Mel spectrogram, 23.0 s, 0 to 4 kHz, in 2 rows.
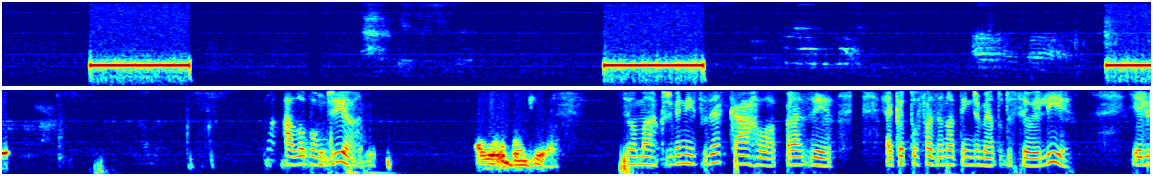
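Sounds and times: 
telephone ringback tone while a call connects: 0.9 - 1.9, 6.0 - 7.1, 11.1 - 11.6
speech: 14.4 - 15.3, 16.4 - 22.9.

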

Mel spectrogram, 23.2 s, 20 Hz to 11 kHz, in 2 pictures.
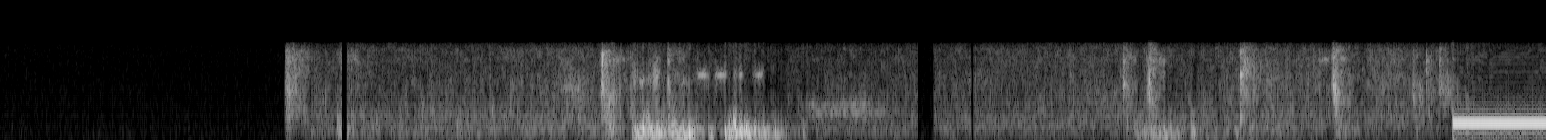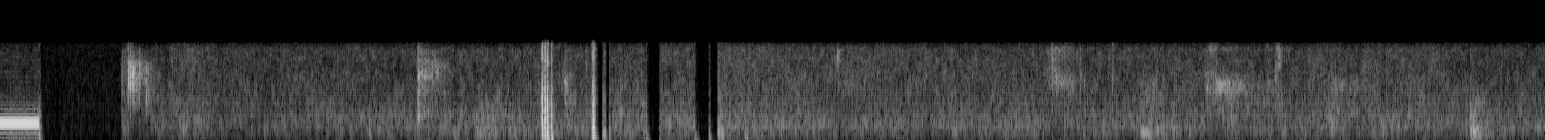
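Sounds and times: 
low noise: 2.2 - 23.1
telephone call ringing tone: 10.9 - 11.9.

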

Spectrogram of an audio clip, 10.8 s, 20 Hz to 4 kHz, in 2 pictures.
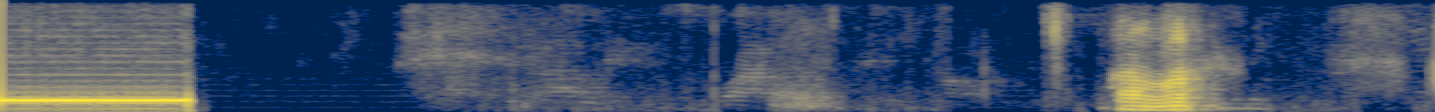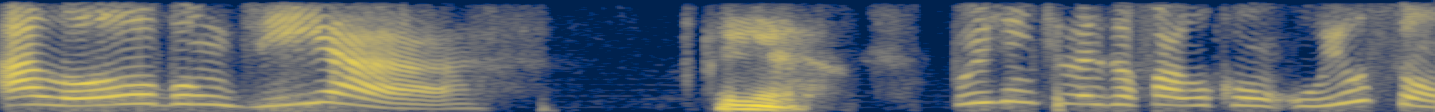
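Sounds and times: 
telephone ringback tone as an outgoing call connects: 0.0 - 0.7
speech: 4.2 - 4.6, 5.5 - 7.3, 8.0 - 10.7.

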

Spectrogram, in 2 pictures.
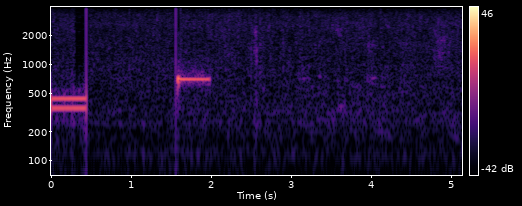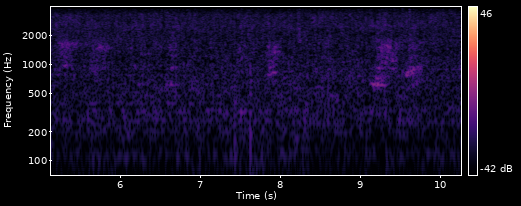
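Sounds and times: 
telephone line tones during a call transfer: 0.0 - 0.5, 1.6 - 2.0.

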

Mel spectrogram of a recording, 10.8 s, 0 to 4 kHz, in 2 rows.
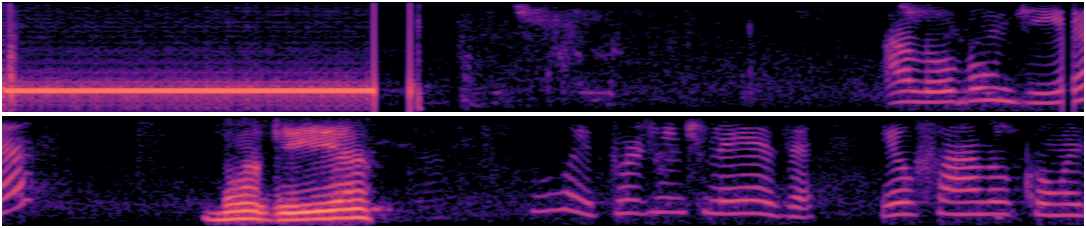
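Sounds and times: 
telephone line tone during a call transfer: 0.0 - 1.9
speech: 4.5 - 5.7, 6.4 - 7.4, 8.3 - 10.8.

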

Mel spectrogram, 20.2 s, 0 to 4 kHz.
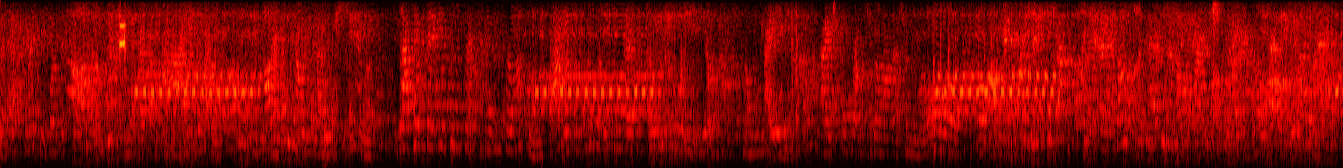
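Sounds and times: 
people talking: 0.0 - 20.1
telephone ringing: 1.6 - 4.4, 7.9 - 10.2, 13.8 - 16.1, 19.2 - 20.1.

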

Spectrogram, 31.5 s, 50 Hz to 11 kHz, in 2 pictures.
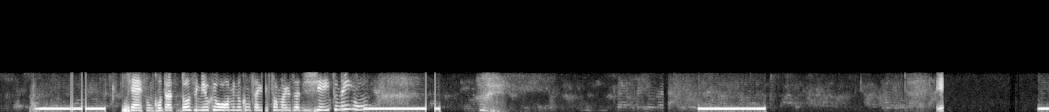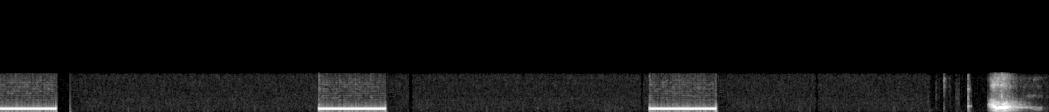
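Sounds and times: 
telephone line tone after a dropped call: 0.6 - 1.6, 5.5 - 6.6, 10.5 - 11.5, 15.6 - 16.6, 20.6 - 21.6, 25.5 - 26.5
speech: 2.0 - 5.8, 7.2 - 7.6.

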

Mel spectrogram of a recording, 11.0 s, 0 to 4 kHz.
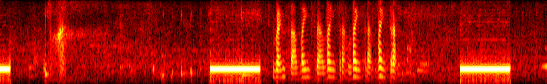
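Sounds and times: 
ringing tone on a phone line while calling someone: 0.0 - 0.2, 4.2 - 5.2, 9.2 - 10.2
faint scattered noises: 0.0 - 10.9
speech: 5.6 - 8.1.

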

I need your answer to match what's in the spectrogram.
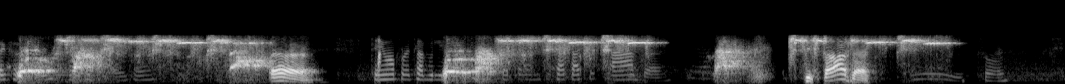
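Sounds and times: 
speech: 0.0 - 1.1, 2.7 - 5.8, 7.1 - 8.8
dogs barking and yipping: 0.0 - 2.8, 4.4 - 9.6.

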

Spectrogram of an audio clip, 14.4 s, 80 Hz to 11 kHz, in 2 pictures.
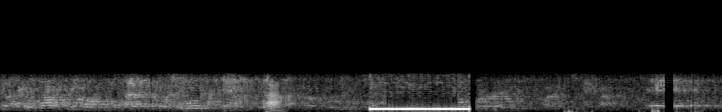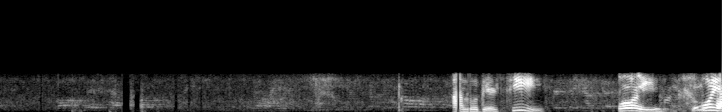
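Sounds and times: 
speech: 2.6 - 3.0, 11.9 - 12.8, 13.4 - 14.4
mid-pitched ringing tone on an outgoing telephone call: 3.7 - 4.7.

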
